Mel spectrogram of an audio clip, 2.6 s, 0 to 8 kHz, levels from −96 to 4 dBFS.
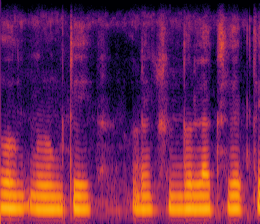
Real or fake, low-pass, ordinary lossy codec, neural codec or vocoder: fake; 7.2 kHz; Opus, 32 kbps; codec, 16 kHz, 4 kbps, FreqCodec, larger model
